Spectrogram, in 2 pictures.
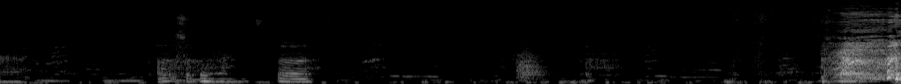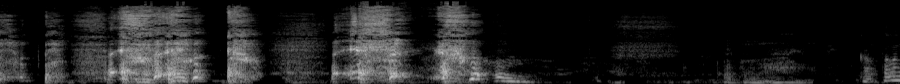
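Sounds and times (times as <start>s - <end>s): person coughing: 8.3s - 11.7s, 12.4s - 14.2s.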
